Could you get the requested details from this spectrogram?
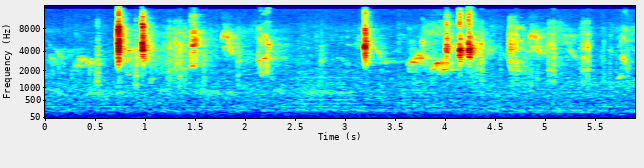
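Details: Fischer's Lovebirds, many of them hybrids with Yellow-collared Lovebirds, at a feeder at a lodge by Lake Elementaita, Kenya. A flock gives shrill, high chirps and squeaky chatter, with sharp loud clicks near the start and scattered bursts throughout.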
